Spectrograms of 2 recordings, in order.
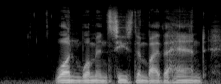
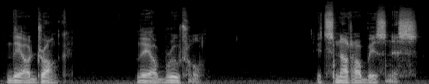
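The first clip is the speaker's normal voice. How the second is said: weary father. A narrator's reading. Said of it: "said his father".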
